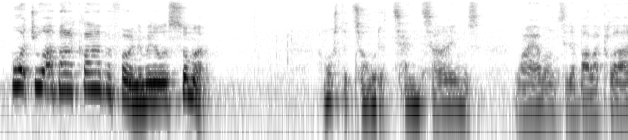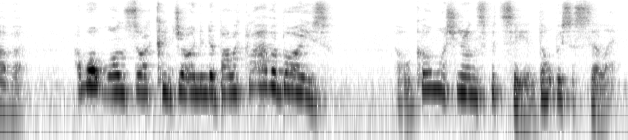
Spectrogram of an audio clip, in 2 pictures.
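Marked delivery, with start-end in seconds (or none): 0.1-2.0 high, quick scolding mother; exasperated mum. Acted. Mum refuses child a balaclava, exasperated. 7.0-9.6 put-on high, whiny-kid plea; pleading child. Child explains to mum why he wants one, pleading. 10.2-12.4 lightly voiced scolding mother, higher; dismissive mum. Mum sends child to wash for tea, dismissive.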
